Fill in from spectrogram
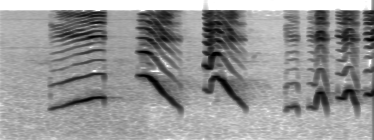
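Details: Black-throated laughingthrush in the morning, delivering its loud forest-style song: long drawn whistles, first rising, then two sliding downward, followed by a quick burst of short rising and falling whistled notes.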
